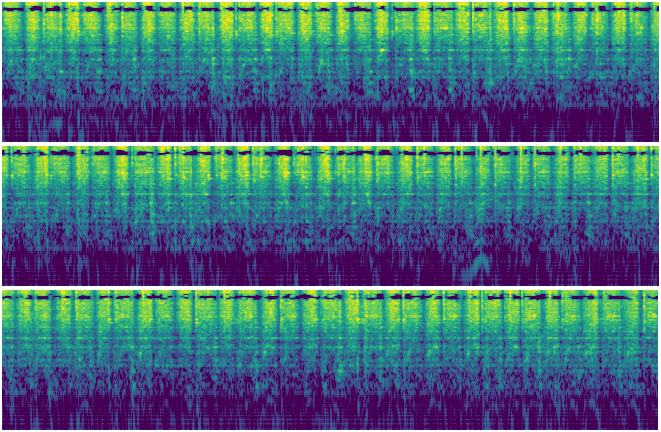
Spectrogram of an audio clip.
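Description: Hand hacksaw cutting through a rusted steel muffler clamp on an exhaust pipe, in quick, even back-and-forth strokes that rasp steadily without a pause.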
